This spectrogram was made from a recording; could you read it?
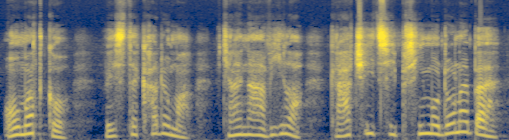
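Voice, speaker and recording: A man voicing a humble, eager young male disciple who speaks softly and gratefully. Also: fairly high pitch, fairly even intonation, gravelly. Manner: soft, hushed, grateful.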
